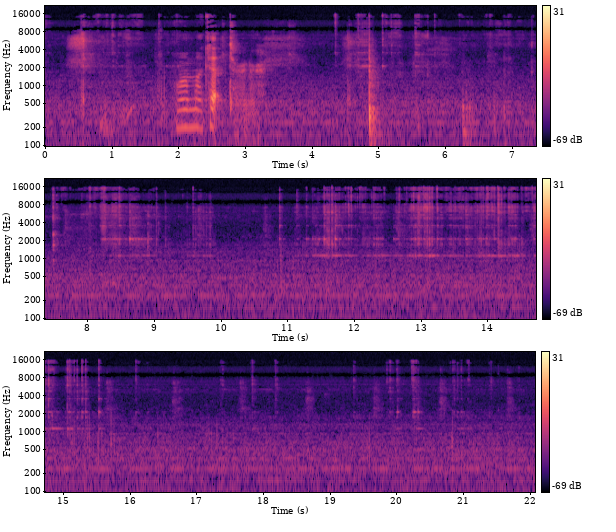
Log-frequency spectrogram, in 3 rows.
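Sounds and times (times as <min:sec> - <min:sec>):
low steady hum: 0:00.0 - 0:22.0
tumbler knocking: 0:04.4 - 0:10.0, 0:10.7 - 0:16.4, 0:17.2 - 0:21.6.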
